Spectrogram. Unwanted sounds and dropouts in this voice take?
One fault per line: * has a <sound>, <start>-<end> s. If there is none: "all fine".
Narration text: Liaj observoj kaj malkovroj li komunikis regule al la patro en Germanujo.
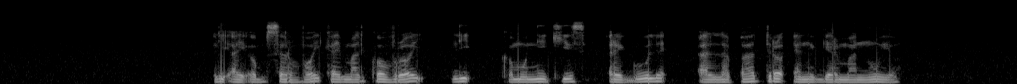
all fine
